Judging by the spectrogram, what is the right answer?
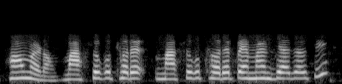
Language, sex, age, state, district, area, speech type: Odia, female, 30-45, Odisha, Sambalpur, rural, conversation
